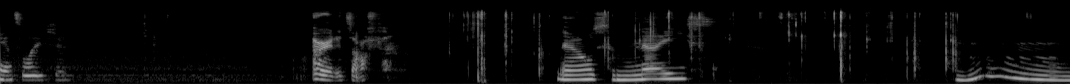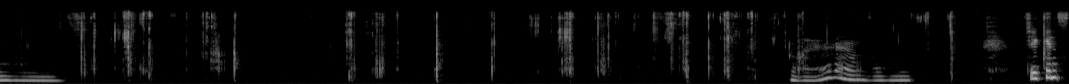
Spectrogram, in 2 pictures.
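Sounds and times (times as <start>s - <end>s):
speech: 0.0s - 0.8s, 3.1s - 4.0s, 5.6s - 7.2s, 9.6s - 11.6s, 18.6s - 20.0s, 21.0s - 21.3s
peeling a boiled egg: 4.4s - 9.7s, 10.8s - 13.2s, 13.8s - 20.4s.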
